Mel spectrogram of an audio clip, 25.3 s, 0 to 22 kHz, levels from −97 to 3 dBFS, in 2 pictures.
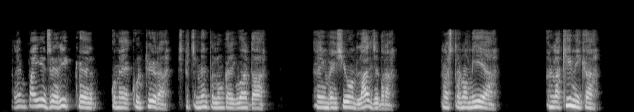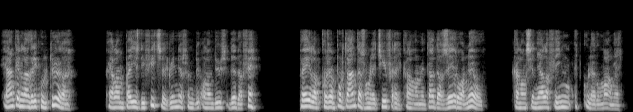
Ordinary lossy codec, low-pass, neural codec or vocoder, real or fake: none; 7.2 kHz; codec, 16 kHz, 8 kbps, FreqCodec, larger model; fake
